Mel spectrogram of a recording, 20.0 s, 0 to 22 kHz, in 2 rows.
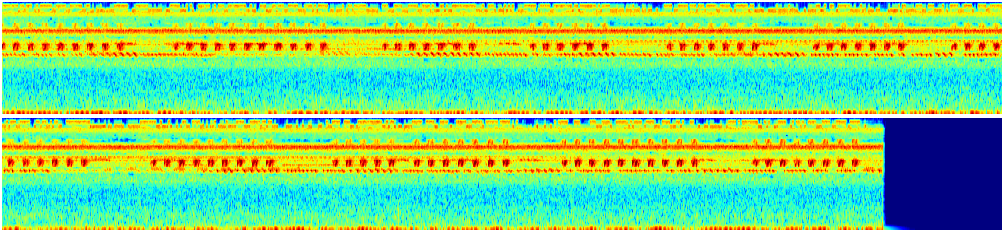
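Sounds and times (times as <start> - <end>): high-pitched insect buzz: 0.0 - 18.8
insects chirping: 0.0 - 18.8.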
